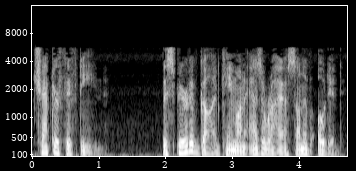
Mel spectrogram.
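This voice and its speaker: Male narrator, very low voice, animated intonation, measured scripture storytelling, music behind. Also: slightly rough, no room sound. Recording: dull lo-fi sound, music behind.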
